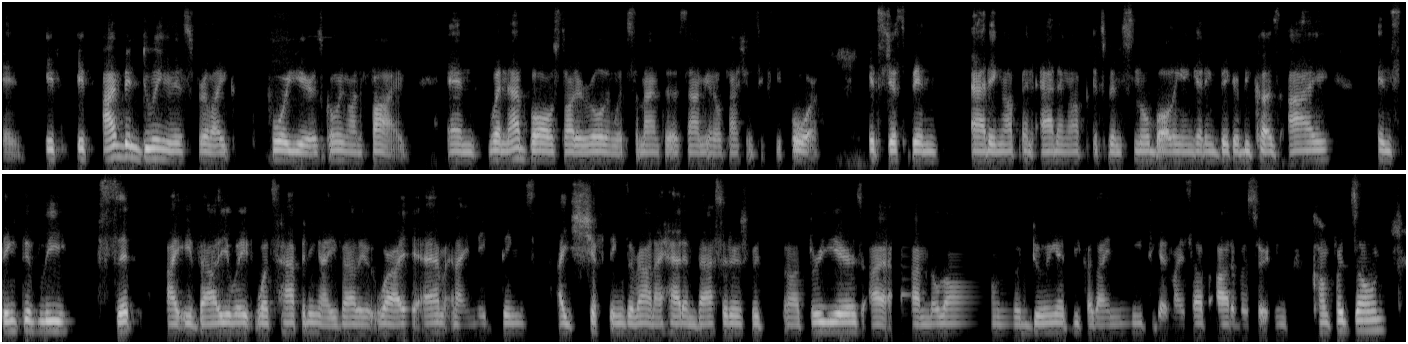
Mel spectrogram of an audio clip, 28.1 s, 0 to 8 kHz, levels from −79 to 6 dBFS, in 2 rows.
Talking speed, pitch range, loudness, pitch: 180 wpm, 110-120 Hz, -26 LUFS, 115 Hz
